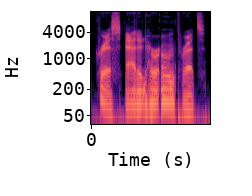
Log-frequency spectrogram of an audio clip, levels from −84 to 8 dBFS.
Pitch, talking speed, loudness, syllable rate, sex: 90 Hz, 165 wpm, -19 LUFS, 3.8 syllables/s, male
